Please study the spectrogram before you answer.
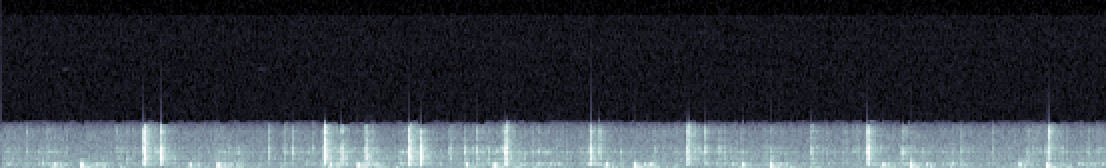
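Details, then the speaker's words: Sharp, clicky heart sounds in a grouped rhythm, normal beats alternating with premature beats, with both first and second sounds heard in the premature beats: ventricular bigeminy. "this is a rhythm consisting of an alternation of normal and premature beats and with it as with premature beats generally both the first and second heart sound in the premature may be heard as in this illustration"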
